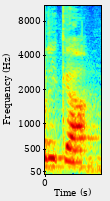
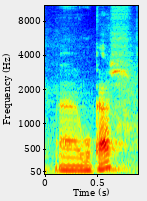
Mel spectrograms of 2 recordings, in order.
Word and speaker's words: Łukasz: ça te dérange pas que je prononce ton prénom à la française? Ça me fera plaisir. C'est comme ça que les gens m'appellent en France la plupart du temps. Lucas. Lucas, est-ce que tu veux bien te présenter? Bien évidemment. Donc je m'appelle Łukasz.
